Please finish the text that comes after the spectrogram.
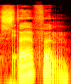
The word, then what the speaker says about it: Stefan: ways but it's really stuff i'm saying it's spelled with an f it is stefan it is his real name he's polish it's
